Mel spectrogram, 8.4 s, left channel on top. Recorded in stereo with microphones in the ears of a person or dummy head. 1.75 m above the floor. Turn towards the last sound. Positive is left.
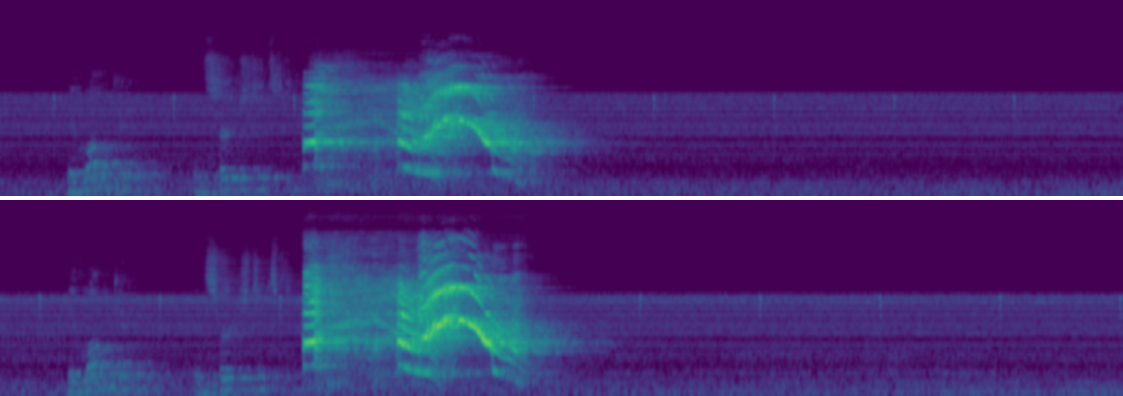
turn(degrees=-35)  # may be behind; listen again after turning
